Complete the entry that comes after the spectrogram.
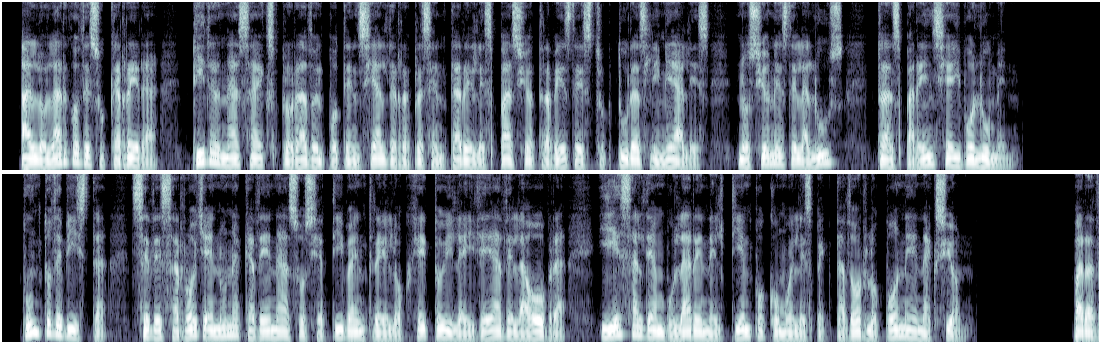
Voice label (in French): espagnol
